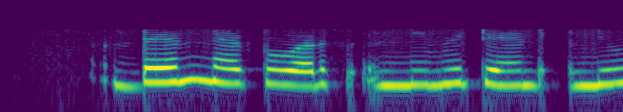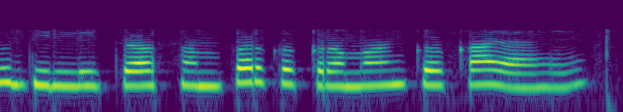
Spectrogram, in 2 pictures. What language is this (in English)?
Marathi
